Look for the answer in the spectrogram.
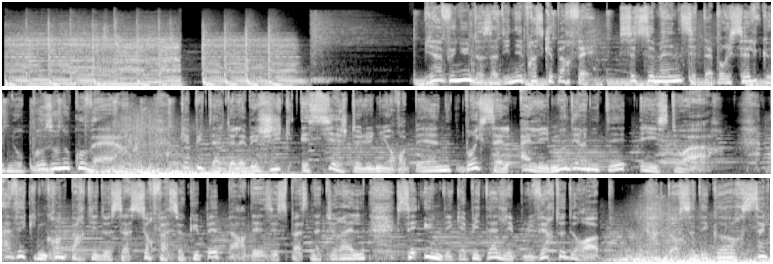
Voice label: french tv shows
